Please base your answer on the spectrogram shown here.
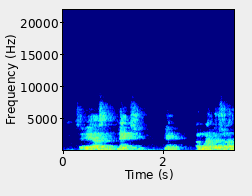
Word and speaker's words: lectio: en latín lección divina en ese idioma la t con la i se pronuncia como una s bien Es como si dijéramos lexio se lee así lexio bien algunas personas pronuncian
